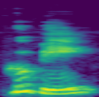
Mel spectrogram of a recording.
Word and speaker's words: Pupi: She was on like Spain's Got Talent, and they pronounced her name as Pupi, so it's Pupi Poisson.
